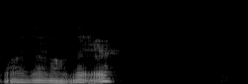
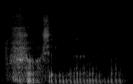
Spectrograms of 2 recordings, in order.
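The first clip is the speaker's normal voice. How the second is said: whispered repeat; 10 dB quieter than usual. Real, not acted. Repeating his simile to himself, whispered. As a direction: whisper Frogs in a dynamite pond, much softer.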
